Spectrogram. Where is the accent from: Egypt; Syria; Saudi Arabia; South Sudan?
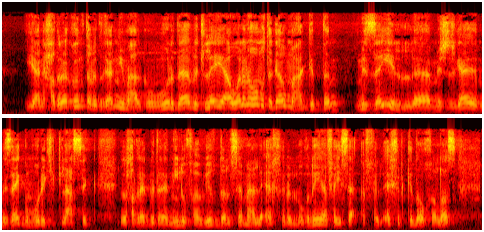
Egypt; Alexandria, Alexandria Governorate; أنا من اسكندرية طبعا، من الأصل محرم بيه، منطقة محرم بيه، بس عشت طفولتي وعمري وحياتي كلها في منطقة بحري، الأنفوشي والسيالة ورصدتين والحجاري.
